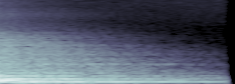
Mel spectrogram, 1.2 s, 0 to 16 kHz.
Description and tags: Drum Synth
Sound created from electric guitar sample. Edited in Acid Pro 7. Soundforge 8.
synthesized, bassdrum, bass-drum, drums, kick, percussion, drum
